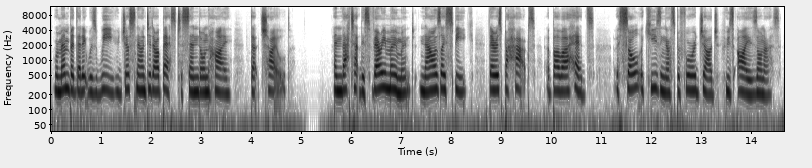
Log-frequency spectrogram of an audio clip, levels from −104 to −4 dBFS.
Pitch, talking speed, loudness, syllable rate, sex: 235 Hz, 185 wpm, -20 LUFS, 4.9 syllables/s, female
